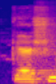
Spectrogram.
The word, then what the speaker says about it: cache: Next आता है that is called how द कैश memory works. कैशी भी बोलते हैं कई बार, कैश भी बोलते हैं, दोनों ही प्रोनाउंसिएशन सही है।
